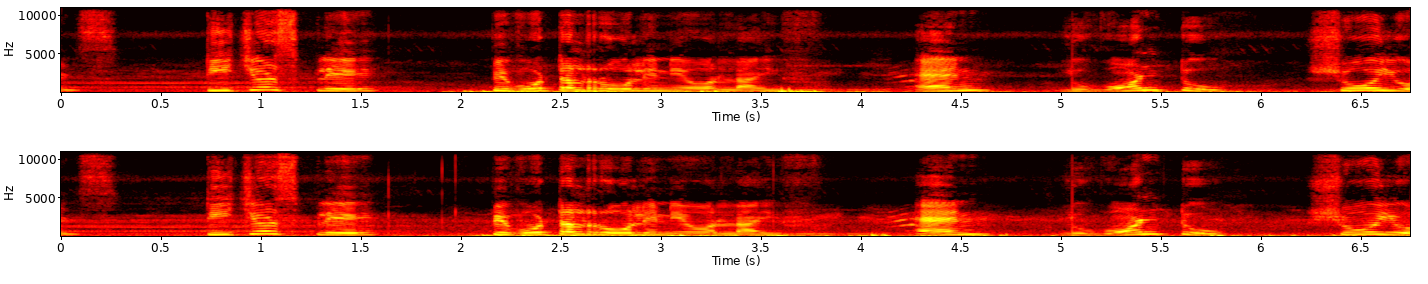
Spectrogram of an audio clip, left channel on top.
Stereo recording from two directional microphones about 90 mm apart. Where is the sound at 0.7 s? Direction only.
60° left (ahead or behind).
